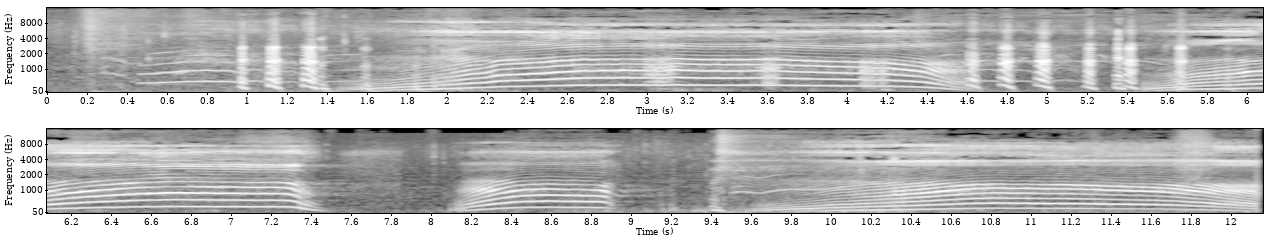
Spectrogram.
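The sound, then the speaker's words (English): A person in a field imitates a cow to summon Frisian cows, with several long, drawn-out moos, each voiced call rising and falling in pitch with rich harmonics, separated by short breaths and throaty stutters. “The best way to summon them is to moo.”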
